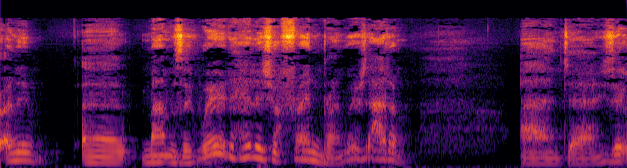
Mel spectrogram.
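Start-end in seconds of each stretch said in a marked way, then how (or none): 1.5-3.1 high, exasperated mother; impatient mum. Retold or imitated. Mum demanding where the guest is, high exasperated voice.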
